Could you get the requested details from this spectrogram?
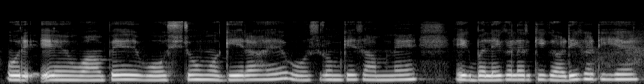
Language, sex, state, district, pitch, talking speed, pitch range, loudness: Hindi, female, Rajasthan, Jaipur, 215 Hz, 160 wpm, 205-230 Hz, -15 LUFS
